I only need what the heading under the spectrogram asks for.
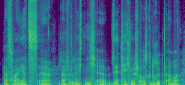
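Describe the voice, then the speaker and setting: A man's voice: a bass voice, fairly even intonation, moderate pace, a little mellow, slightly rough. A man co-hosting a casual tech podcast, explaining step by step with many hesitations and fillers. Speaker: podcast co-host.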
